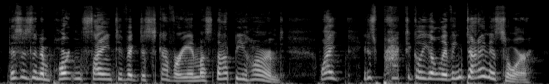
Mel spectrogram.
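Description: A man voicing a bold, indignant young girl in a storybook, shrill and clear, with precise, bossy speech. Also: very animated, fast talker. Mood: commanding. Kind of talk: audiobook character acting.

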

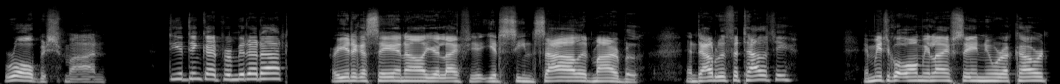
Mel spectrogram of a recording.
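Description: Casting: hearty, scolding Irish country doctor, bright forceful delivery, raised pitch, for an audiobook. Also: male voice, normal speed, clear, resonant tone, dry recording, studio quality. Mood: scornful, insistent. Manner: emphatic, scolding, forthright. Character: bluff, hearty, mocking raw-boned Irish country doctor. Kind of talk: audiobook character voice.

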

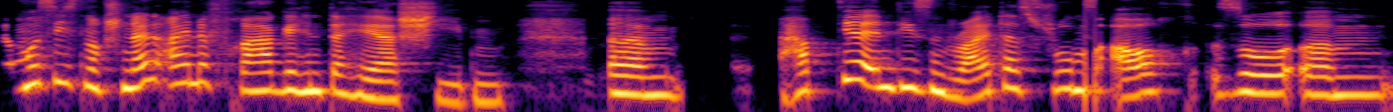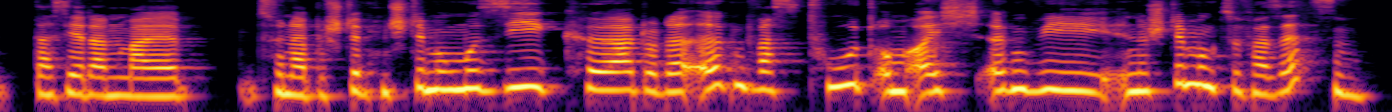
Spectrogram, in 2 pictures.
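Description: A woman's voice: fairly high pitch, moderate pace. A woman co-hosting a casual podcast chat, speaking expressively and with enthusiasm. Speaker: podcast co-host and author.

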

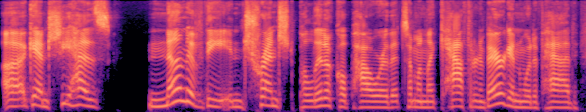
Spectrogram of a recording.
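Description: A woman's voice: lowish voice, a little fast, no room sound, studio quality. A woman guest talking at length in an emphatic, rambling, conversational way, as if telling a story from history. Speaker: podcast guest.

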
